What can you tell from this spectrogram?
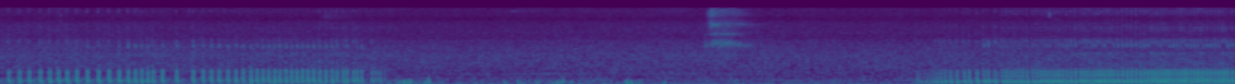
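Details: Chloe, a Pug, passed out asleep, makes two spells of low, fluttering, rattly snoring separated by a quieter pause.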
